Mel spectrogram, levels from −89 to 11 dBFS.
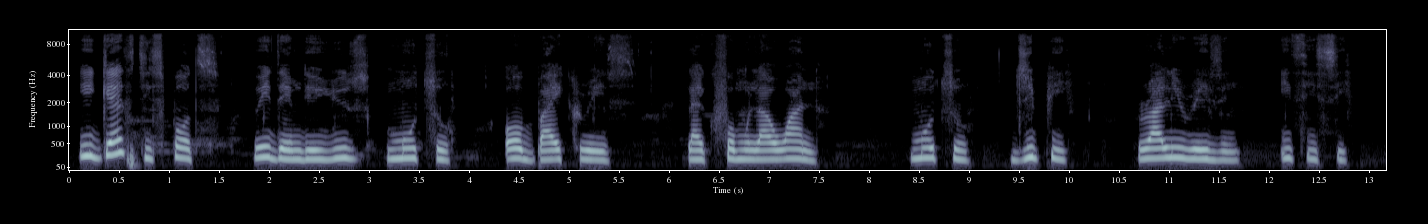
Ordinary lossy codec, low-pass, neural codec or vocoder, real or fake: none; 9.9 kHz; none; real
